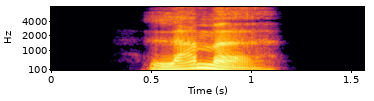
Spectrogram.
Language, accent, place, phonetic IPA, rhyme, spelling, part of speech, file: German, Germany, Berlin, [ˈlamə], -amə, Lamme, noun, De-Lamme.ogg
- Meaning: dative singular of Lamm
